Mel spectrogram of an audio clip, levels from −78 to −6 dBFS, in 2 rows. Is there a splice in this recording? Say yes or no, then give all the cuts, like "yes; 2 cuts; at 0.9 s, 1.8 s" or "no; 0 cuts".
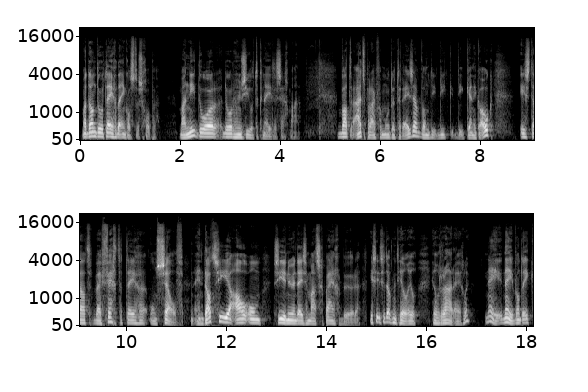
yes; 3 cuts; at 5.4 s, 11.1 s, 14.8 s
